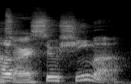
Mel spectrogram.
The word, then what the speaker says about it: Tsushima: goes above that yeah we can't impose that Tsushima Tsushima yeah believe it say you don't pronounce the to you yeah the Tsushima yeah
